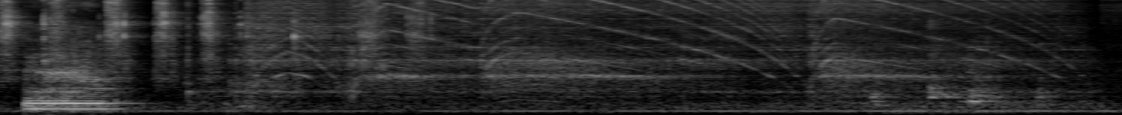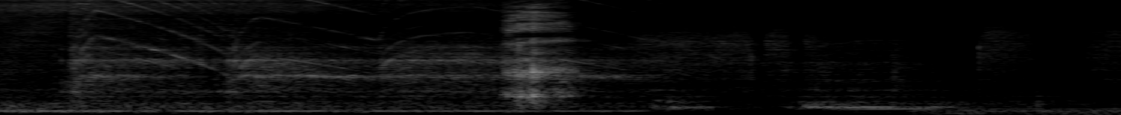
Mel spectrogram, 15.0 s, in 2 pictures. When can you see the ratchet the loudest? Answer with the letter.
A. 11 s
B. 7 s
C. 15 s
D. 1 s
D.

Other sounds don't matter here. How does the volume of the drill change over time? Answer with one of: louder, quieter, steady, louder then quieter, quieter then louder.
quieter.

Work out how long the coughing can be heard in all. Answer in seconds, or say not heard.
3 s.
